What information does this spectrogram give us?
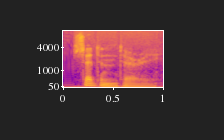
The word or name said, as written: sedentary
